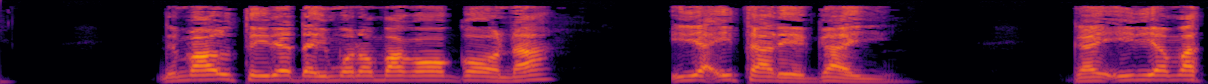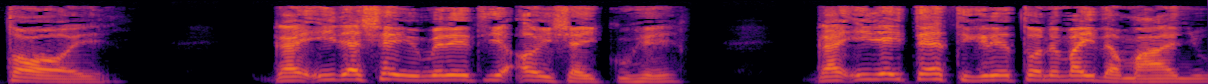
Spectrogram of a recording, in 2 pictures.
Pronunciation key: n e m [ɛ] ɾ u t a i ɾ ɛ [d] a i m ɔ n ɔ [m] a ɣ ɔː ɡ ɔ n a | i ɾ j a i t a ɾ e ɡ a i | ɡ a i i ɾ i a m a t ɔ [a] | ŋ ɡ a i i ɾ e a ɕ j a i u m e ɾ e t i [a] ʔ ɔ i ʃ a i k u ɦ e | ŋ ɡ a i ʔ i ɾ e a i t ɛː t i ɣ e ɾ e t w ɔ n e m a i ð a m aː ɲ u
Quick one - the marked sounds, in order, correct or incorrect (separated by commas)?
incorrect, correct, correct, incorrect, incorrect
